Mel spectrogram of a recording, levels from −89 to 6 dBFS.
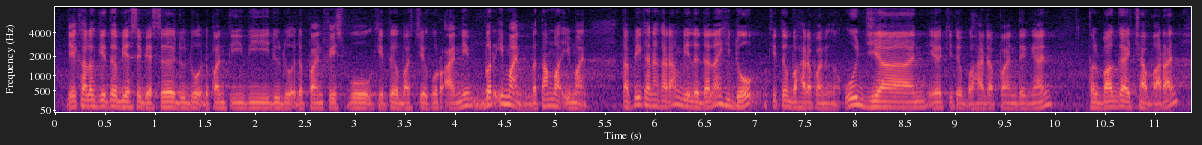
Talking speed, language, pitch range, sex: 170 wpm, Malayalam, 110-135 Hz, male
